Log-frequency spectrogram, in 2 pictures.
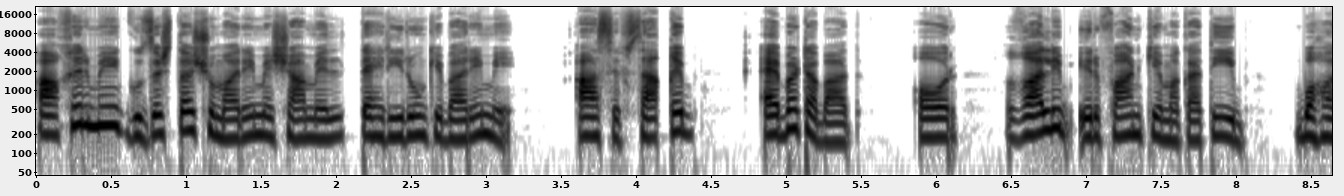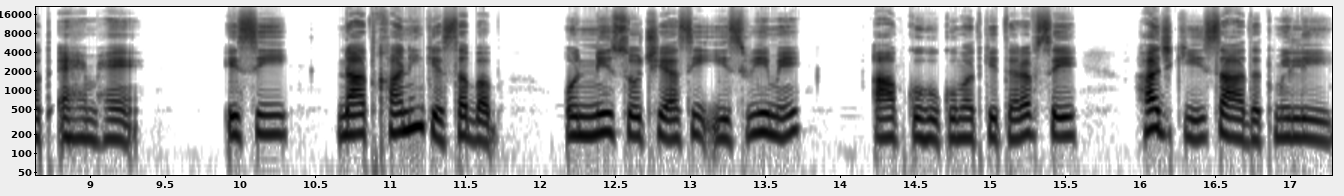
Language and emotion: Urdu, neutral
